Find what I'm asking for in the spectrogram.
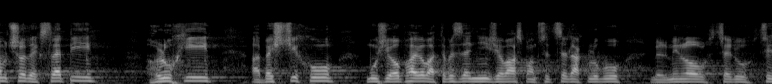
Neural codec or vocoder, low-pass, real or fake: none; 7.2 kHz; real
